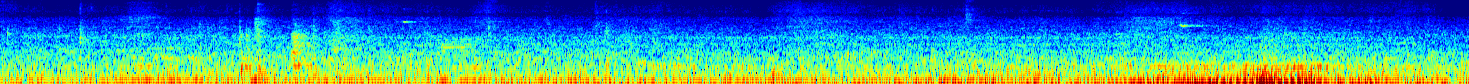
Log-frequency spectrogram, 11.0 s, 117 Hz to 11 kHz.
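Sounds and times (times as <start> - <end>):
escalator hum and rumble: 0.0 - 11.0.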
